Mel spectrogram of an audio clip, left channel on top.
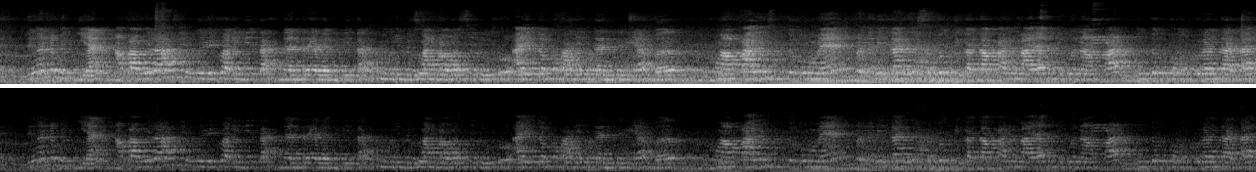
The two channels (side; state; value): right; quieter; 15.0 dB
